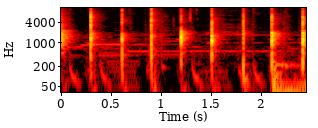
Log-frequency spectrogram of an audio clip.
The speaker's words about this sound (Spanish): Primero de todo, aplauso grande para vosotros. Aplauso.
